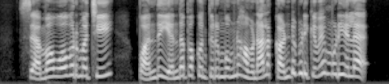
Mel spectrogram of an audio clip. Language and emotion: Tamil, happy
